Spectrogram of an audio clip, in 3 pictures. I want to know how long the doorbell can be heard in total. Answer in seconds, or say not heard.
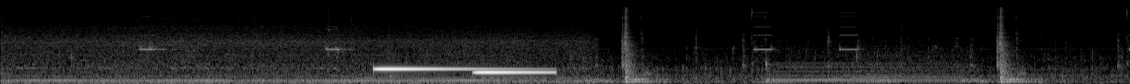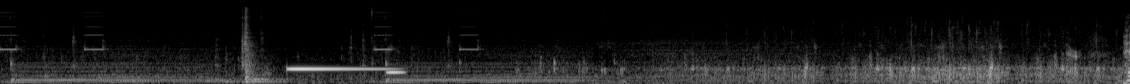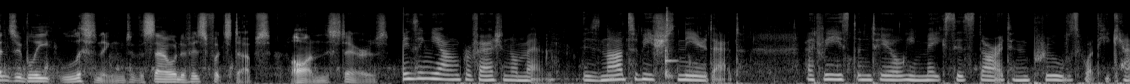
4 s.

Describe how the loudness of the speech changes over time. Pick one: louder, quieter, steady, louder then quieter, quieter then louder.
steady.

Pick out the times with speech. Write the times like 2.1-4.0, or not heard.
21.9-33.8.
